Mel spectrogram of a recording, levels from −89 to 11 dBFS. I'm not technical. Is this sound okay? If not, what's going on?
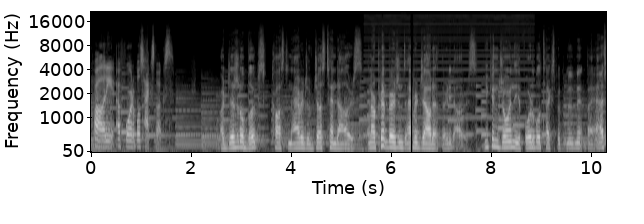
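No, there are two problems. From 5.45 s to 8.87 s there's a USB whine, a steady, fairly quiet high-pitched tone at 1 kHz. It comes from electrical noise of a USB connection leaking into the audio through the power or ground wiring.

At 6.39 s the sound cuts out completely for about 50 ms, then picks up slightly further along, as if it kept playing during the gap. That's a Bluetooth dropout, most likely because audio data didn't reach the wireless headphones in time and was thrown away.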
